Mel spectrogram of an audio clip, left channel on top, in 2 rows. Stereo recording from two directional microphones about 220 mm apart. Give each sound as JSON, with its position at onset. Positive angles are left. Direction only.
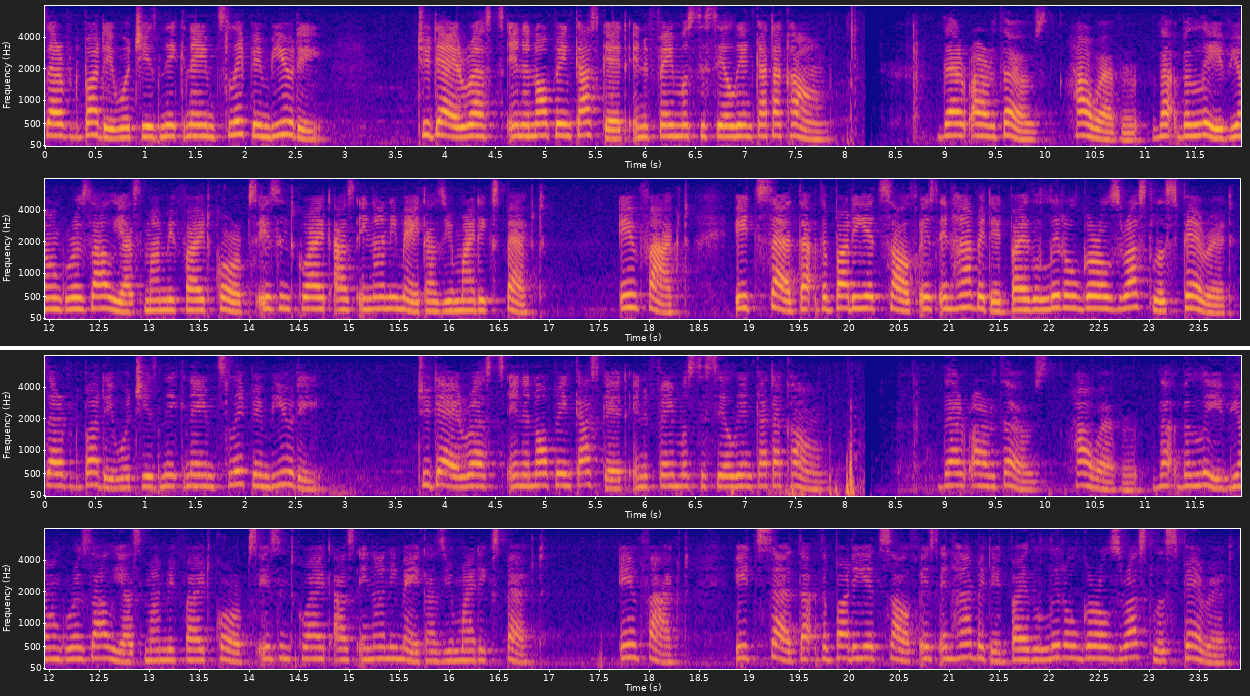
{"t": 0.0, "sound": "a woman's voice", "side_deg": 20}
{"t": 3.7, "sound": "a woman's voice", "side_deg": 15}
{"t": 9.0, "sound": "a woman's voice", "side_deg": 20}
